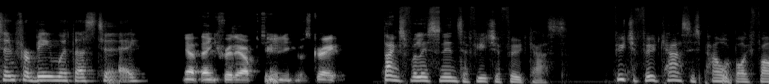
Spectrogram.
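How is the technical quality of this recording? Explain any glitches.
The recording has four dropouts from lost LE Audio frames, at 1.08 to 1.19 s, 2.62 to 2.79 s, 4.36 to 4.40 s, and 7.23 to 7.35 s. The second and last are scattered bursts, with the longest gaps around 40 ms and 20 ms. When the link drops frames, which are 7.5 ms chunks, the LC3 decoder fills in by repeating the last spectrum with scrambled phase. The speech turns into a brief noisy smear, and the 112 ms gap at 1.08 s starts fading toward silence. The light codec compression underneath shows at most as a faint watery texture on noise and attacks.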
